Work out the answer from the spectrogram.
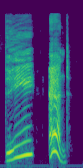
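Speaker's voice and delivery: loud, high bellowed delivery. Narrator reading the uncle's answer to the children's question, bellowing. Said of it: "took a deep breath and bellowed".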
